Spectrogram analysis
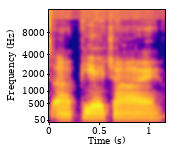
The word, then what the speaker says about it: phi: Yeah, the Fibonacci sequence, PHI, or phi, if you want to say it like that.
